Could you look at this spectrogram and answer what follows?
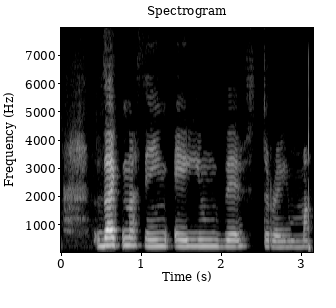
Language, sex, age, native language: Icelandic, female, 9, Icelandic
